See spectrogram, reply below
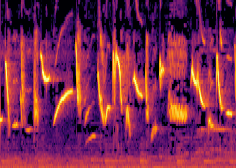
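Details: Edel sanger song in a bird singing contest. High, rapid whistled notes and quick upward and downward slurs follow each other almost without a break, over a low background hum.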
